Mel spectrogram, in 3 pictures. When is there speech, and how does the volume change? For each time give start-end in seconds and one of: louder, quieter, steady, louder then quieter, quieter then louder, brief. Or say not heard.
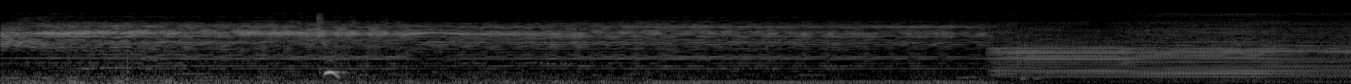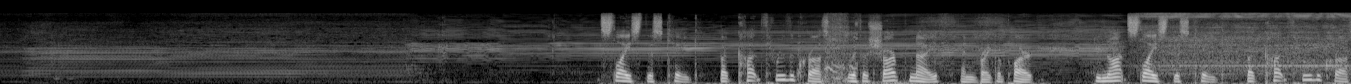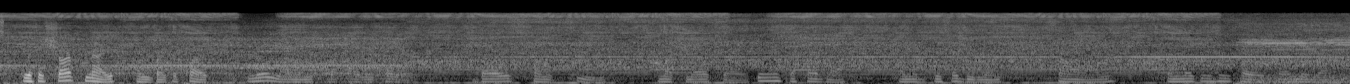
19.5-40.4 quieter.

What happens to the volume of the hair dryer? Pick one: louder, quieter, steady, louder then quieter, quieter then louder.
steady.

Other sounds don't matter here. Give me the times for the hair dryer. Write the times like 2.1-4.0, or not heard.
24.7-40.4.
